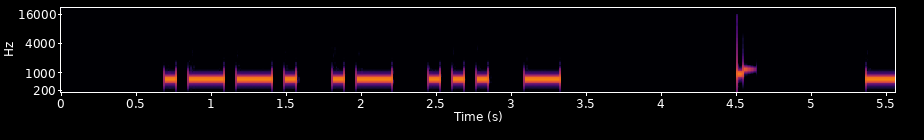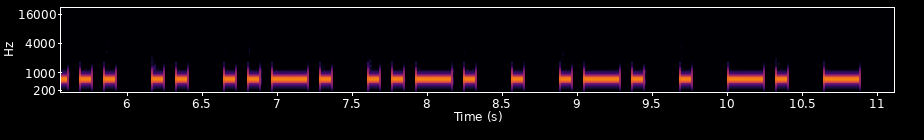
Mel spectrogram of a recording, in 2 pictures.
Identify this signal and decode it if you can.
Morse code, heard as a keyed tone, about 15 wpm, 700 Hz. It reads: PAST DIFFERENT
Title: Sentences from Top 600 Words - New Word Drill - 15wpm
